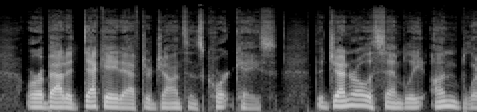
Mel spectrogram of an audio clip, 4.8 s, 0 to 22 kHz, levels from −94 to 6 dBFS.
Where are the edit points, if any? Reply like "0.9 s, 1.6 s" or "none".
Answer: none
